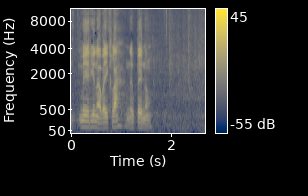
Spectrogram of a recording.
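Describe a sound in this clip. A man speaks into a microphone in a calm, formal tone.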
